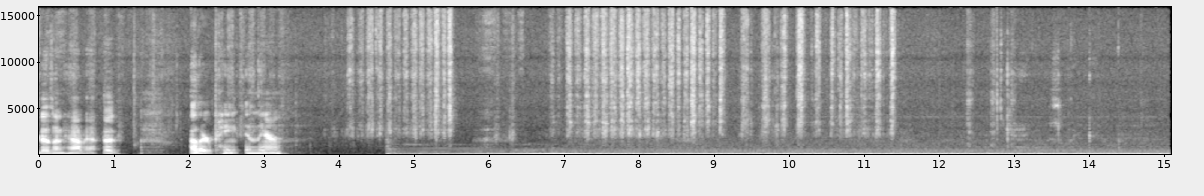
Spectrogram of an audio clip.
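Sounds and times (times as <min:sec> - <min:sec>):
fingers rubbing on paper: 0:03.9 - 0:05.6, 0:06.9 - 0:11.5
steady low hum: 0:04.7 - 0:15.0.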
